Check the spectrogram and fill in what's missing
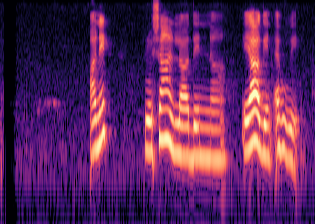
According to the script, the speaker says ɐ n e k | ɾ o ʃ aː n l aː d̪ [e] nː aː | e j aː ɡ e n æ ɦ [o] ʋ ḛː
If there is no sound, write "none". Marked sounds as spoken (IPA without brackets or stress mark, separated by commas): e, u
